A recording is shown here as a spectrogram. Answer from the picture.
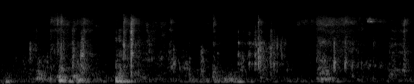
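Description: A chair being pulled out and moved, with papers handled, as a person sits down at a table. The sounds come as a few short, irregular scrapes and rustles, the loudest just over a second in.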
